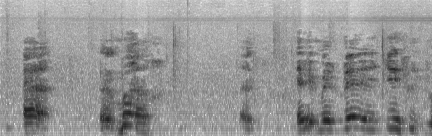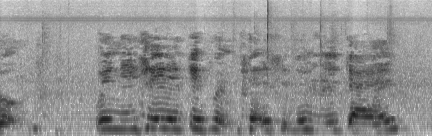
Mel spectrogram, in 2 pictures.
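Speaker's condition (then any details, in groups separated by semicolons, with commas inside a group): Cerebral palsy; from birth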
